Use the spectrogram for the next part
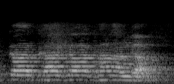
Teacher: तो कंठ से क हो गया क ख ग घ अंग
